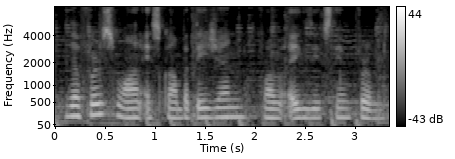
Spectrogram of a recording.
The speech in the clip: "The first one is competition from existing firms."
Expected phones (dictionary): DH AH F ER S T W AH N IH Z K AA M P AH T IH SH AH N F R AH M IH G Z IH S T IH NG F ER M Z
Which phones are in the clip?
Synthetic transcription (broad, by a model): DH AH F ER S T W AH N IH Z K AA M P AH T IH SH AH N F R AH M IH G Z IH S T IH NG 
